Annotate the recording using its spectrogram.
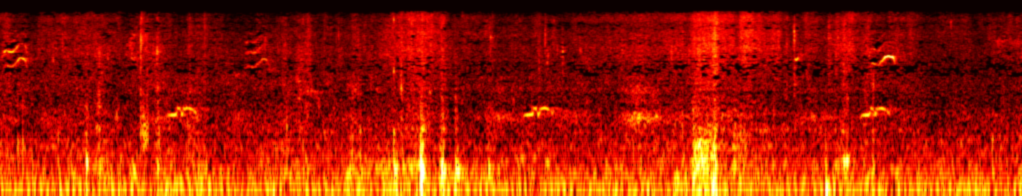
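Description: Faint sounds of a Komodo dragon tearing at a deer carcass: a few soft thuds and crunches, the loudest about four seconds in and another around seven seconds. Short bird chirps sound now and then.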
